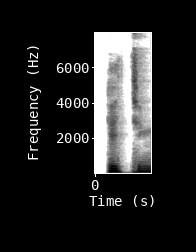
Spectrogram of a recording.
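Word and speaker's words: Keqing: Kecing wangi-wangi. Panggilnya Kecing sih ya, Kecing. Cuma orang ininya panggilnya Keking. Maksudnya kan Kecing. Kecing ya. Kalau di pronounce di bahasa Mandarin itu Kecing. Cuma orang bilangnya ya Keking.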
